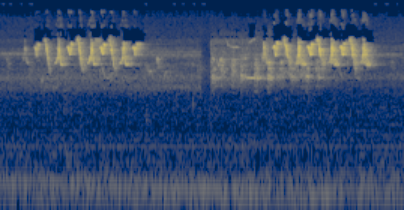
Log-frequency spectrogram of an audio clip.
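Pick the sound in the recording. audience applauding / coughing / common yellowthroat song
common yellowthroat song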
